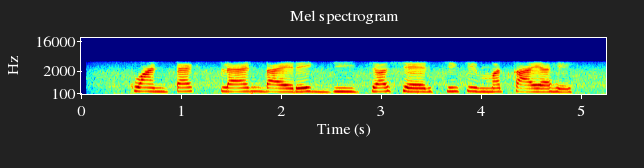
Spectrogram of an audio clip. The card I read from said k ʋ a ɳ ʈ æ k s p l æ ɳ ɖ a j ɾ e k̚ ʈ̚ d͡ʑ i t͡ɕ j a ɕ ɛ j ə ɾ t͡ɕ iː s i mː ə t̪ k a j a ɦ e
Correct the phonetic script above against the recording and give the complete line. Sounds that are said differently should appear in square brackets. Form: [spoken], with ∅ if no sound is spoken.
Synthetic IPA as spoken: k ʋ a ɳ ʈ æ k s p l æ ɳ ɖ a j ɾ e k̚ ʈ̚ d͡ʑ i t͡ɕ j a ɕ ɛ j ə ɾ t͡ɕ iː s i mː ə t̪ k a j a ɦ e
